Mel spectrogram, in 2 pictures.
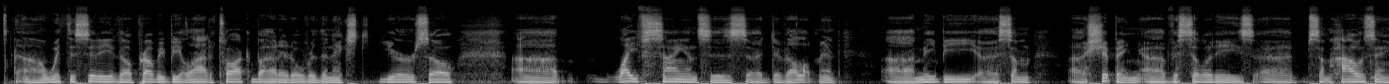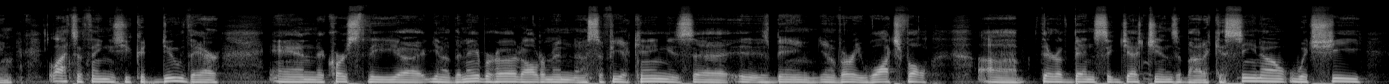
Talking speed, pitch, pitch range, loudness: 160 wpm, 115 Hz, 105-120 Hz, -24 LUFS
